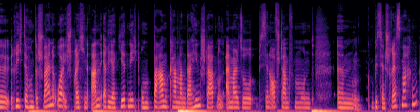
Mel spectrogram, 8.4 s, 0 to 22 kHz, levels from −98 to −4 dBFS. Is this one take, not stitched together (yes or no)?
yes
